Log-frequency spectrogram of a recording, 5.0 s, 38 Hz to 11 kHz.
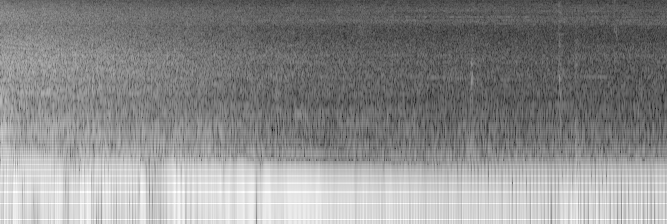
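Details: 1996 Mazda Miata with idle surge while braking, at start-up with idle air control valve taped off: deep, slow, lumpy low idle from blocked idle bypass air; faulty IACV suspected.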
